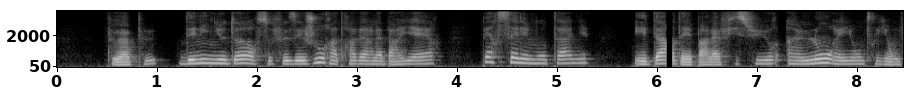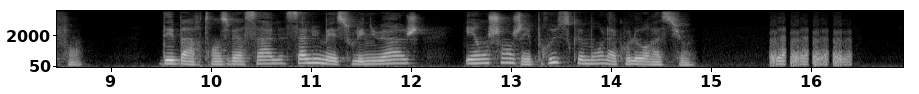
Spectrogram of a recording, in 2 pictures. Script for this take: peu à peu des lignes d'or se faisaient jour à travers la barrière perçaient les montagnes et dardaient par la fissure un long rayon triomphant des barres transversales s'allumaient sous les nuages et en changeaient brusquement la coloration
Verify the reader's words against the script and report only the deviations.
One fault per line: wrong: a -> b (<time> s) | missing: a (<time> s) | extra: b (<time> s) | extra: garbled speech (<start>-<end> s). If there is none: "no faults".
no faults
